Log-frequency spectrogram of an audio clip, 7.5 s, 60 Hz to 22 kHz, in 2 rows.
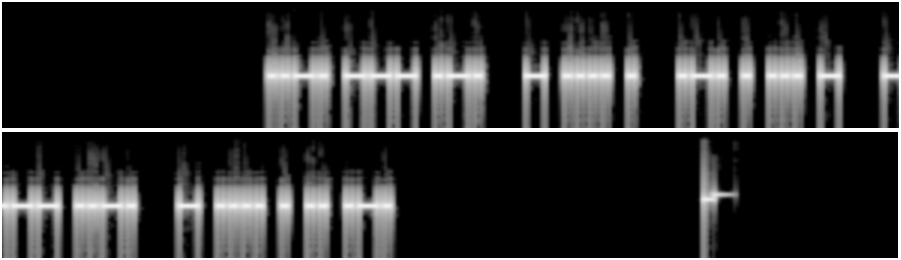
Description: Morse code, heard as a keyed tone, about 44 wpm, 700 Hz. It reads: FOR THE REST OF THEIR
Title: Sets of 5 Words Encore2 45wpm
